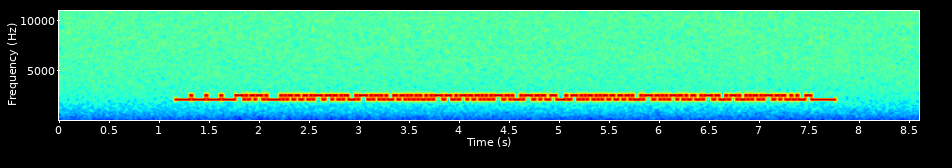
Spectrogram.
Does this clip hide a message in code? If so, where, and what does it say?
Yes: RTTY (50 baud, 450 Hz shift) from 1.2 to 7.8 s, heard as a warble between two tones, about 2350 Hz centre. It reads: SIE BEDURFEN REGELMASSIGER WECHSEL.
